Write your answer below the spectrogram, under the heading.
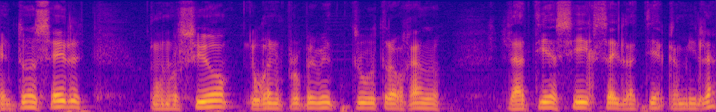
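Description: With vocal fry in his medium-pitched voice, a man talks at a moderate pace with ordinary pitch variation. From Mexico, Puebla (Acatlán). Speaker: choir director. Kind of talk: radio interview. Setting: radio studio.

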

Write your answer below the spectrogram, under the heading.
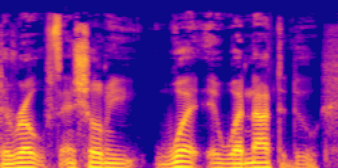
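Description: A man talks at a fairly quick pace with a fairly low pitch and a normal speaking voice. The recording is very clean, with a silent background. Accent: American. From Detroit area. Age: 30s. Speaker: chef. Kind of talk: casual chat.

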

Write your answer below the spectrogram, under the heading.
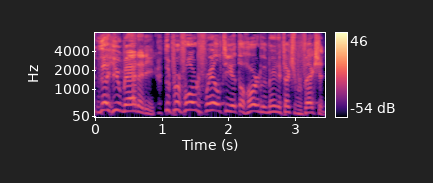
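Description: A put-on character voice races at a very fast pace over noticeable background noise. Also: man, high pitch for a man. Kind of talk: announcer-like, theatrical.

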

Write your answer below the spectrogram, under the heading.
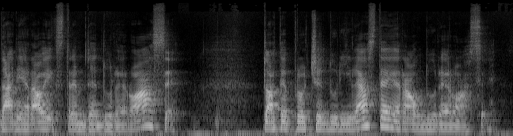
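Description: Audible room echo fills the space as a woman speaks at a moderate pace. Her pitch is very deep and low, with lively intonation. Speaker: interviewee. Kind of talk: casual chat.

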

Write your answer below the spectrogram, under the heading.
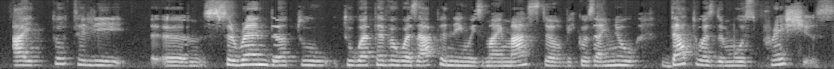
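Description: A woman talks very slowly in a bright, sharp tone with fairly even intonation. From Belgium. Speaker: spiritual teacher. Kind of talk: interview. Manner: halting.

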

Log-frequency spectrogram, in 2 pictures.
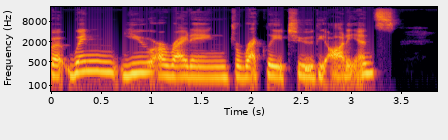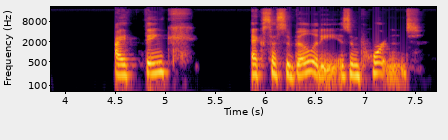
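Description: Speaking with a Texas accent, a woman has a medium pitch and fairly even intonation. She talks at a fairly slow pace. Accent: American (Texas). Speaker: writer, artist and publisher. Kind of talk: interview conversation.

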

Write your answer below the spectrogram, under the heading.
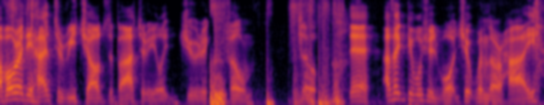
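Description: Lively in intonation, a man with a fairly low pitch and a Glaswegian accent speaks at a moderate pace. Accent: Glaswegian Scottish. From Scotland, Glasgow. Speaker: movie commentary podcast guest. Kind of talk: casual group movie commentary. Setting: Skype call.

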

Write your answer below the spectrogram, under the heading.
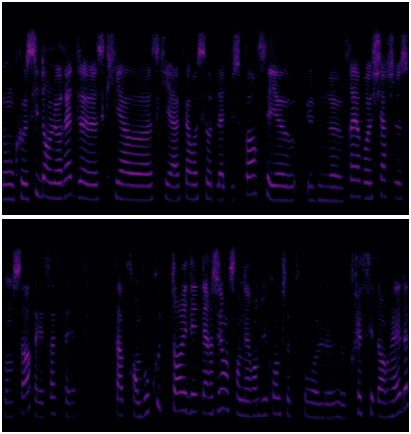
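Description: Using an ordinary speaking voice, the woman proceeds at a middling rate. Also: medium pitch for a woman, ordinary pitch variation. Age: 30s. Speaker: amateur raid participant. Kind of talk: radio interview. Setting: phone call. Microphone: echo on phone line.

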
